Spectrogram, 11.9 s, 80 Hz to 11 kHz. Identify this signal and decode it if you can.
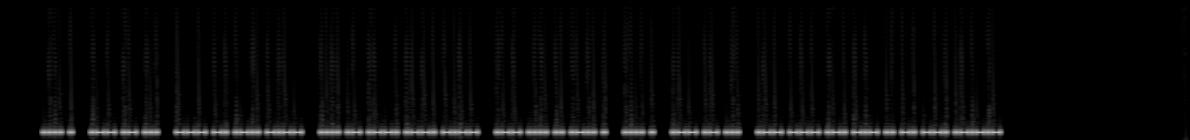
Morse code, heard as a keyed tone, about 41 wpm, 700 Hz. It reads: HE WAS ONLY HAPPY WHILE HE WAS WORKING.
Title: Sentences from Top 1000 Words - Review Part 4 - 45wpm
